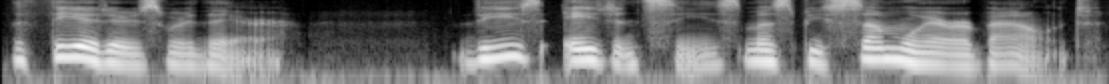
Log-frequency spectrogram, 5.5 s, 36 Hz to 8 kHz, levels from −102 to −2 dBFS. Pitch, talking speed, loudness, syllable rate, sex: 150 Hz, 95 wpm, -18 LUFS, 4.3 syllables/s, female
